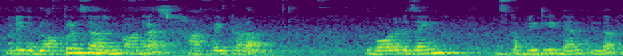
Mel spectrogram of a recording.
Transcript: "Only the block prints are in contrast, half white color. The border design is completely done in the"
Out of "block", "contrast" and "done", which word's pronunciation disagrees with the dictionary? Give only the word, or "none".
none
